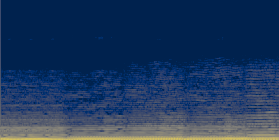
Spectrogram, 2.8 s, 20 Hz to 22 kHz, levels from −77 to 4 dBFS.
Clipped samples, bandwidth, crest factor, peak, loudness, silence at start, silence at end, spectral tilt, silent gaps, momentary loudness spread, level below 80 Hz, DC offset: under 0.1%; 9.4 kHz; 10 dB; -2 dBFS; -14 LUFS; 0 s; 0 s; -9 dB/octave; none; 1 LU; -58 dBFS; 0.5%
